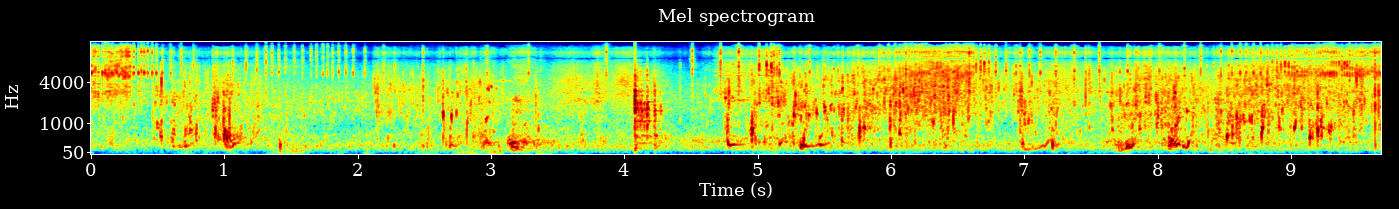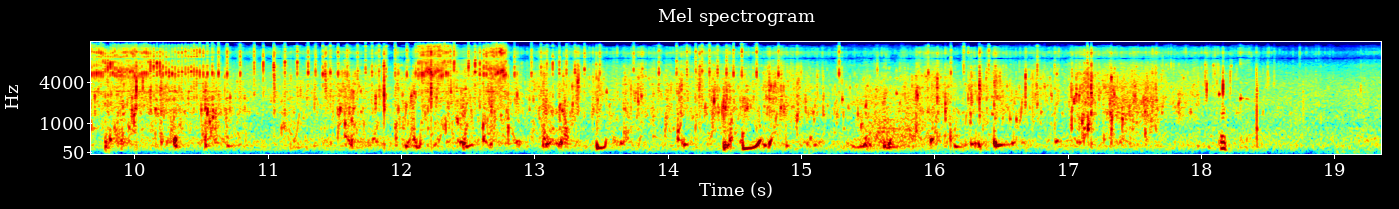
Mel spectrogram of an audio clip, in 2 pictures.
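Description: A fish splashes and thrashes in the water close by.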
